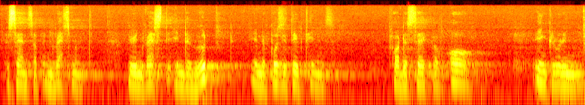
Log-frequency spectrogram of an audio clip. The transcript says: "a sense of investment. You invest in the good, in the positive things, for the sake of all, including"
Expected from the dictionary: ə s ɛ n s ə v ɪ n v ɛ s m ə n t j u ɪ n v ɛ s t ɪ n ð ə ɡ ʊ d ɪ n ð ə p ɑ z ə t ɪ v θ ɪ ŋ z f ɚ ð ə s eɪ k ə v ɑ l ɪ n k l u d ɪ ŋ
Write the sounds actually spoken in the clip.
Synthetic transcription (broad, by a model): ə s ɛ n s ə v ɪ n v ɛ s m ə n t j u ɪ n v ɛ s t ɪ n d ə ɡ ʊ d ɪ n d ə p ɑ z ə t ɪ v t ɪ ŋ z f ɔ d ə s eɪ k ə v ɑ l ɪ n k l u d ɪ ŋ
